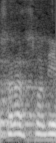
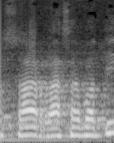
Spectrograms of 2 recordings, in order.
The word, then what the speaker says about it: सरस्वती: उसका अर्थ नहीं निकलता सरस्वती को सरसवती कहोगे तोता सरस्वती बोलना चाहिए पर अभ्यास हो गया सरस्वती रस का रा इधर बोलते हैं सा उधर बोलते तो फिर अर्थ नहीं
